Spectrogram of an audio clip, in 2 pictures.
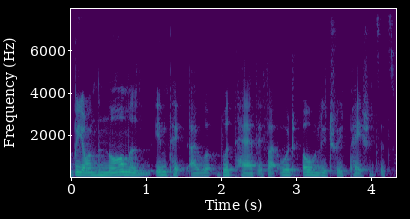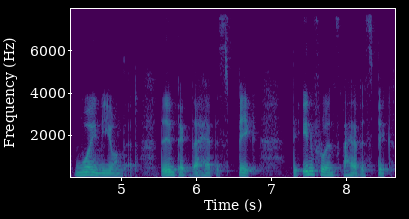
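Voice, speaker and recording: A man's voice: on the low side, a little mellow. Earnest, persuasive man in his thirties. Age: 30s. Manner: earnest, persuasive, often adds "right?". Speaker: agency founder and study consultant. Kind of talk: informal promotional pitch to camera.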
